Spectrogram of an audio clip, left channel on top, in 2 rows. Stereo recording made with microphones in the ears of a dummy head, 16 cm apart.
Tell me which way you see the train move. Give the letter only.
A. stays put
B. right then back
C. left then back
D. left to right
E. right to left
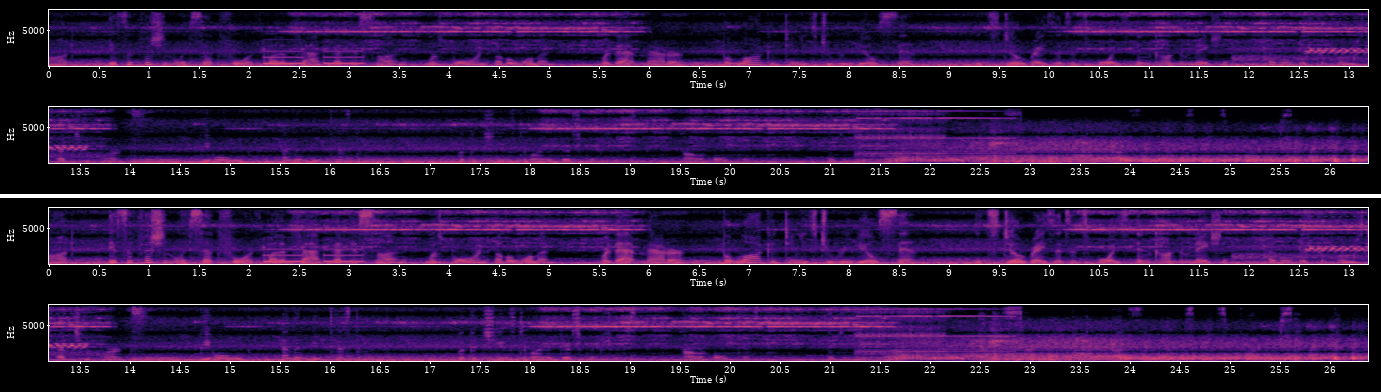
A.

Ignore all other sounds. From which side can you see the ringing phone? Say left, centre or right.
centre.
